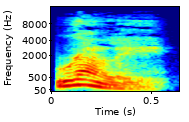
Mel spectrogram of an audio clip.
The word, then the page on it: rally: British English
